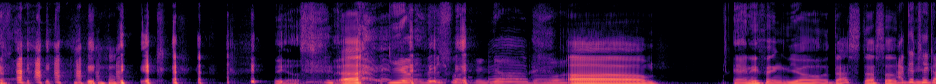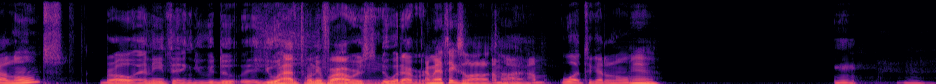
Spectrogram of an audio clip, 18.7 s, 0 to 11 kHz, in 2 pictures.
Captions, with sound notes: (Laughing) Yo, this fucking guy, bro. Anything, yo, that's a-- I could take our loans. Bro, anything, you could do, you have 24 hours, do whatever. I mean, that takes a lot of time. I'm like, what, to get a loan? Yeah.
